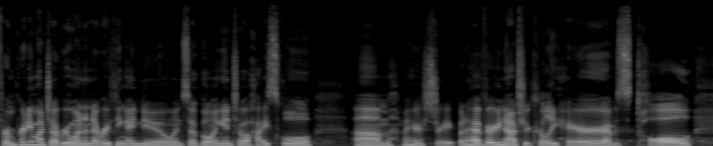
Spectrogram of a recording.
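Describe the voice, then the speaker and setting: A woman with a western US accent, medium pitch and fairly even intonation, at a very fast pace. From Utah. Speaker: fitness coach and speaker. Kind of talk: casual chat.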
